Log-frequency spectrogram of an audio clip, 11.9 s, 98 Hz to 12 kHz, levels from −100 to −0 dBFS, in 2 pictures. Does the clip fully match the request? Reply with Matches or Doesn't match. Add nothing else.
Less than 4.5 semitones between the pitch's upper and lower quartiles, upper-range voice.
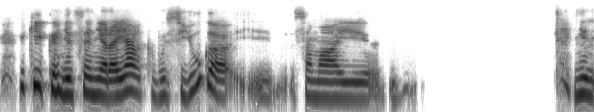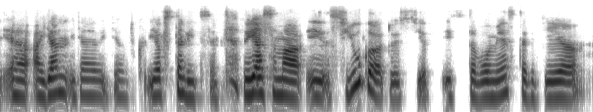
Matches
